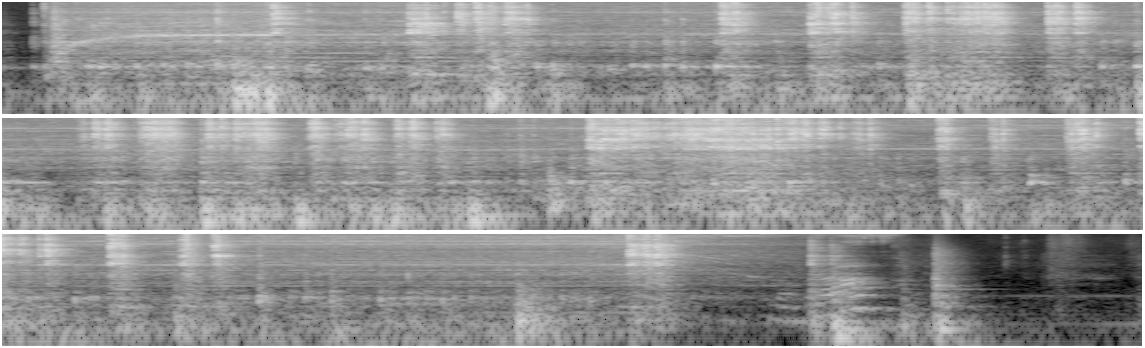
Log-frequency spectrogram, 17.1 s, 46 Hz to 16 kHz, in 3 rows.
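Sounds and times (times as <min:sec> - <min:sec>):
liquid ingredients with salt and pepper being mixed in a pot: 0:00.0 - 0:15.6.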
